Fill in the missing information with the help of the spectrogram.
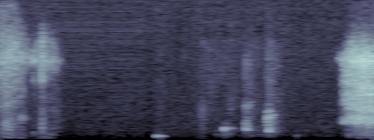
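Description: A harsh, breathy cough blasts into the microphone, followed by a few short soft murmurs, then another loud burst of coughing at the end.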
